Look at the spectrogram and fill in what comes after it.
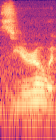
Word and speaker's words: Xero: We use a software called Xero. It's spelled X-E-R-O.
